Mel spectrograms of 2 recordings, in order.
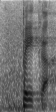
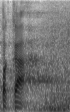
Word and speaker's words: peka: Dalam bahasa Indonesia sebetulnya pengucapannya yang benar gaya orang Batak, PK, bukan peka.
